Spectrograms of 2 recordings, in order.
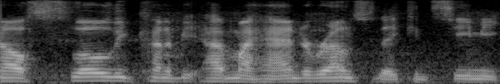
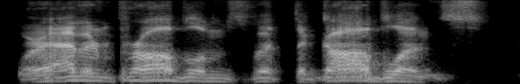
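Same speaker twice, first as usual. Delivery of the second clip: put-on hobgoblin creature voice speaking goblin language. Showing how they will sound speaking Goblin, hobgoblin voice speaking Goblin. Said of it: "The best I can to sound like hobgoblin speaking goblin".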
